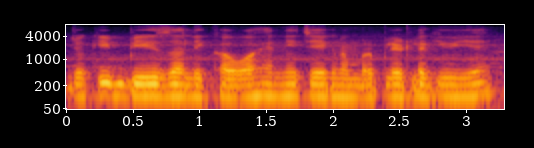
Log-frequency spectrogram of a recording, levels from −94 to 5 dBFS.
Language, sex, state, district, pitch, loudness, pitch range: Hindi, male, Uttar Pradesh, Shamli, 110 Hz, -16 LUFS, 105-110 Hz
